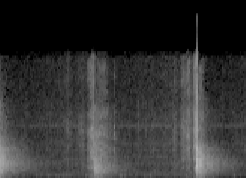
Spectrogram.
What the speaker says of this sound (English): So I'm cutting it thin, but I don't think I need to cut it into like little strips now.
